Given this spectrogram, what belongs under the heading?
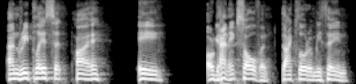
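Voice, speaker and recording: A man with a Scottish accent giving a public science lecture, measured and explanatory, with frequent ums and dry humor. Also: mid-range voice. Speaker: chemistry lecturer.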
